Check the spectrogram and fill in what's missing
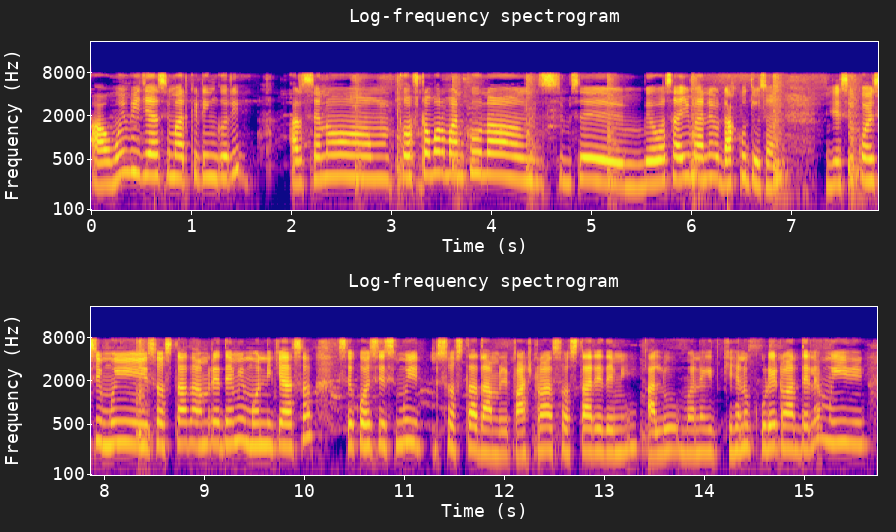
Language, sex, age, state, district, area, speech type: Odia, female, 30-45, Odisha, Bargarh, urban, spontaneous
